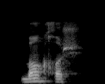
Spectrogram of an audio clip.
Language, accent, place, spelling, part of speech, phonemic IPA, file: French, France, Lyon, bancroche, adjective, /bɑ̃.kʁɔʃ/, LL-Q150 (fra)-bancroche.wav
- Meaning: bandy-legged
